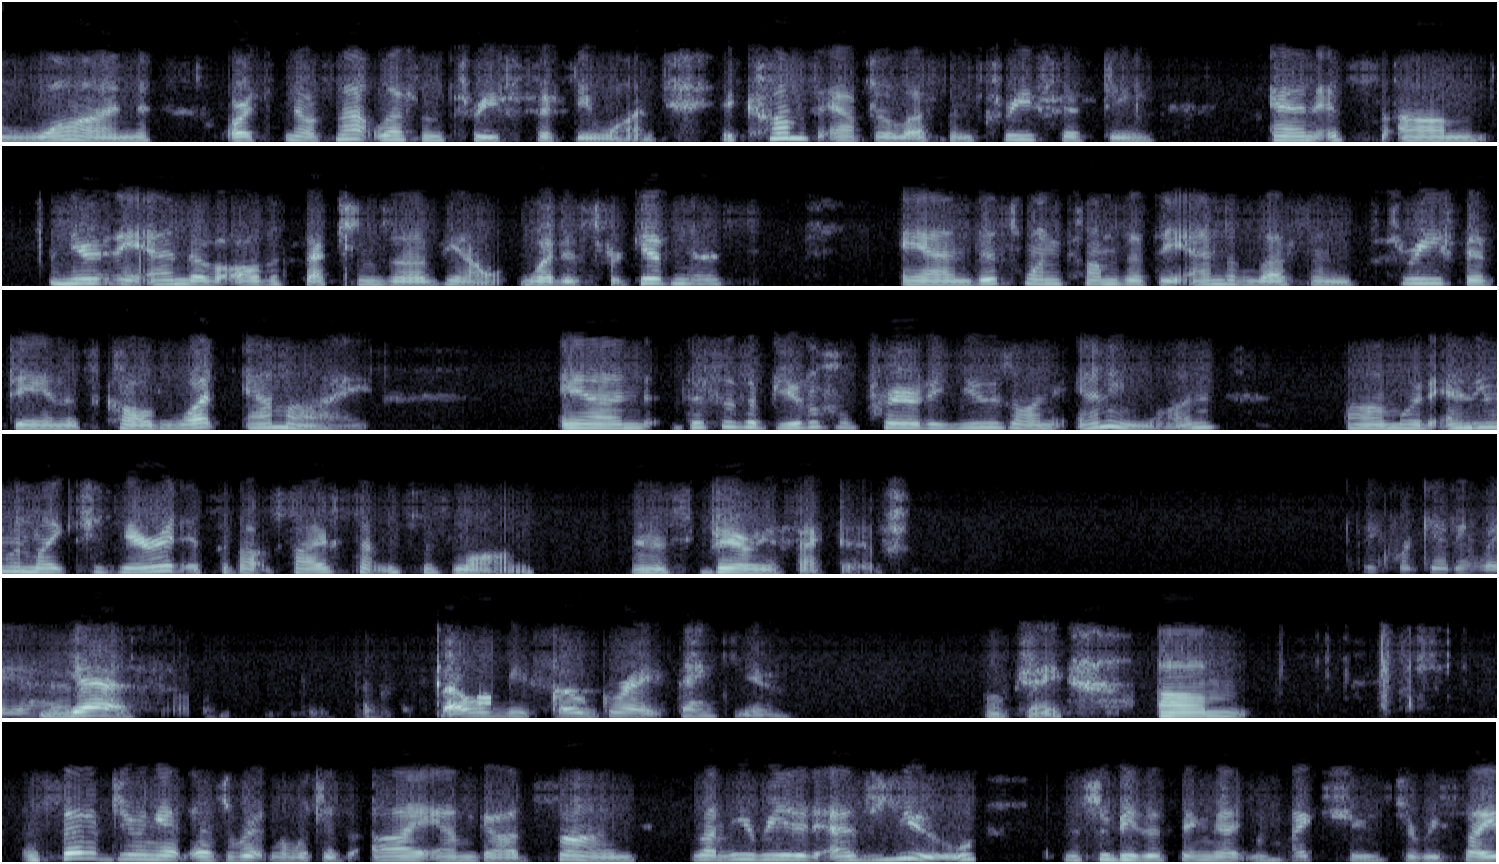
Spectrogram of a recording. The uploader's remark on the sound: ACIM Daily Conference Call.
